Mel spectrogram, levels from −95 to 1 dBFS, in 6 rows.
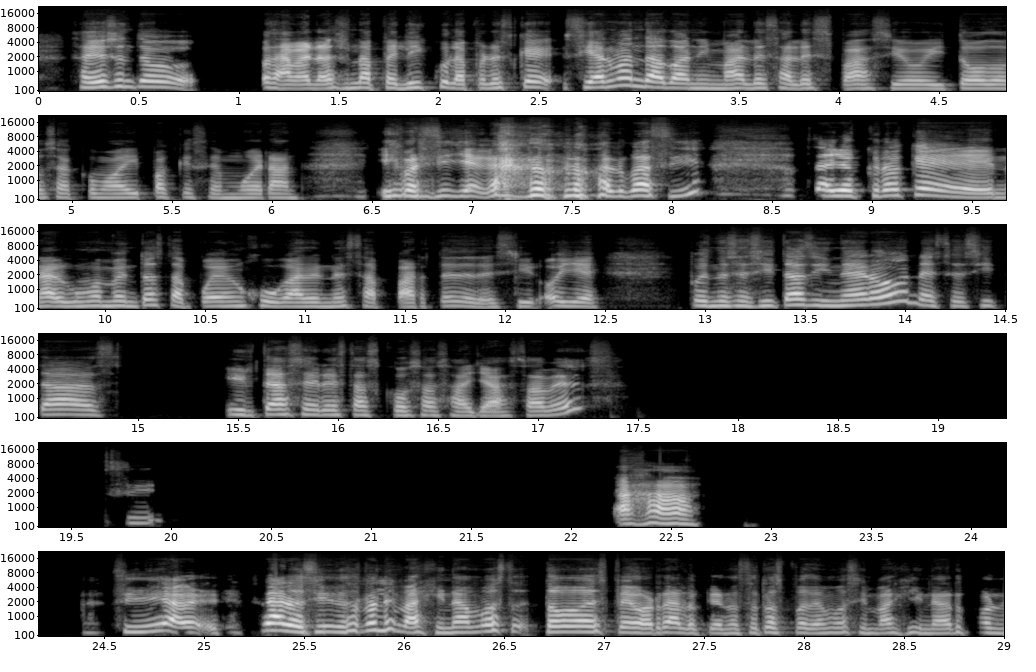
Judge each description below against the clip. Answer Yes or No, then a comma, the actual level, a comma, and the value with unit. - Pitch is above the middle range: Yes, high, 220 Hz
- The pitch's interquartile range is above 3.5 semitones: Yes, average, 4.1 semitones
